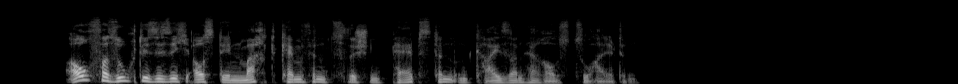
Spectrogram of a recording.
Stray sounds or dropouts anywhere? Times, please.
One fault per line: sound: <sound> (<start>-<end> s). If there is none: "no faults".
no faults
